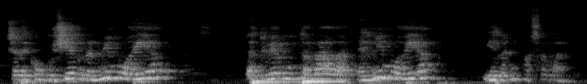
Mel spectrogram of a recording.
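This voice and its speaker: A visiting preacher, a man, giving an impassioned sermon that builds to shouts. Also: extremely high pitch, normal speed, recorded from a distance, a little hiss or hum. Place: church sanctuary. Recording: very echoey church, heard from afar.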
